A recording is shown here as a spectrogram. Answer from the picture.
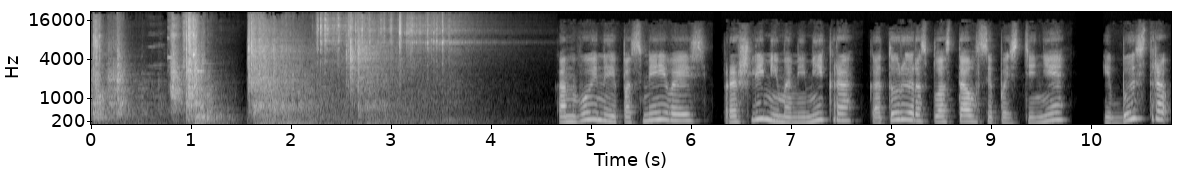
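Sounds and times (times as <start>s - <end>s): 
door slamming: 0.0s - 4.0s
speech: 4.7s - 10.7s.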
